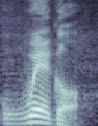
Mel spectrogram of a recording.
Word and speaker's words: WGLL: So WGLL, pronounced wiggle.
